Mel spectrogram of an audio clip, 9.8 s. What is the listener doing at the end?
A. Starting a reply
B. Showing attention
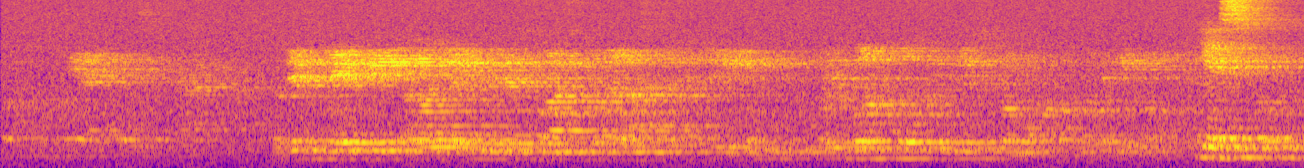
A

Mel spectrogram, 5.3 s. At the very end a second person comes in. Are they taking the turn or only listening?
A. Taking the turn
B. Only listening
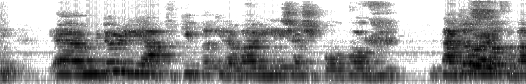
B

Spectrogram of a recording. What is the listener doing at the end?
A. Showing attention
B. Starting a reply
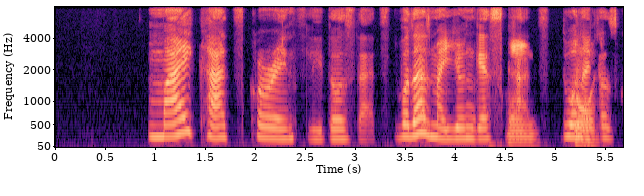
B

